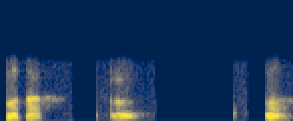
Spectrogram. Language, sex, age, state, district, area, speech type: Tamil, male, 45-60, Tamil Nadu, Coimbatore, rural, conversation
